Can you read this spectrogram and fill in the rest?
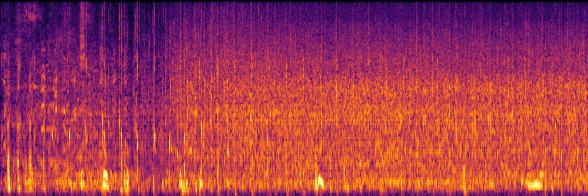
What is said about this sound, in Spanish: No había duda. Sonido inequívoco e inquietante de un carruaje creció de pronto en la noche.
